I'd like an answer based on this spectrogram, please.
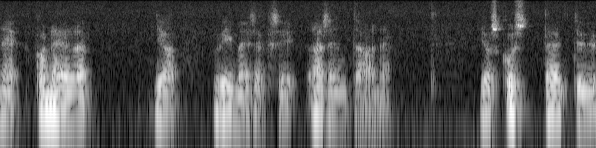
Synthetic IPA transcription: nekoneːlːe | jɑ | ʋiːmeiseksiɑsent̪ɑ̰ːnḛ | joskust̪æyt̪yː

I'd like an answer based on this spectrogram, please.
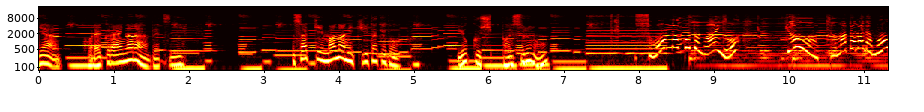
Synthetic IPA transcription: ja̰kʰo̞̰ɾʔe̞̰kɯ̟ɾainaɾabe̞t͡sɨɲ̟i | sakʲːimanaɲ̟ikʲiːt̪ake̞d̪o̞̰ | jo̞kɯ̟ɕi̥pːaisɨɾɯ̟no̞̰ | sõ̞nːako̞t̪o̞naijo | kʲo̞ːβakamat̪amad̪amo

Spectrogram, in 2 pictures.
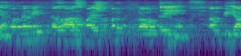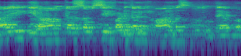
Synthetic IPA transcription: ɛ̃ɔːɾmɛ̃bʱiɐlaːzmaːɪʃõpɐɾpuːɾaʊt̪ɾeɦɛ̃ː | ɐ̰̃mbijaːekɪɾaːmkasɐbsebɐɽkəlɪmaːɾmɐsbuːt̪ɦoːt̪aɦɛ

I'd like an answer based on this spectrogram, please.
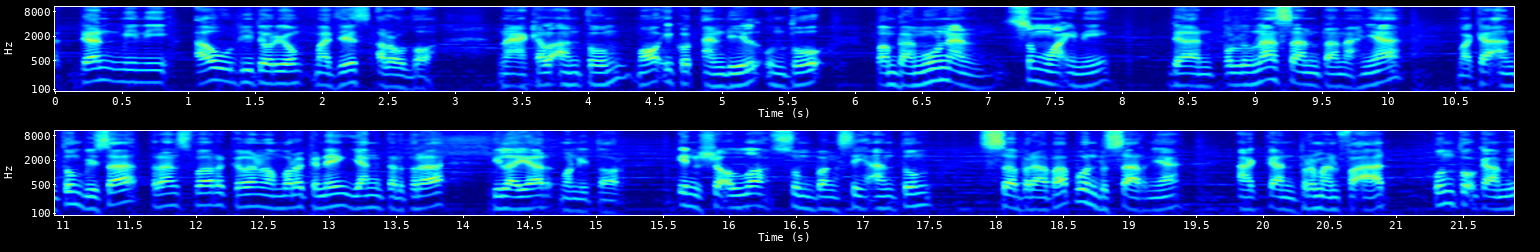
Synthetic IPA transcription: danmini | audit̪oɾiʊmːad͡ʒlɪsaɾɔd̪ɔh | nahkalo̰ʔant̪ʊmːauʔikʊt̪̚ʔandɪlṵnt̪ʊʔ | pəmbaŋunansəmuaʔini | danpəlunasant̪anahɲamakaʔa̰nt̪ʊmbisat̪ɾansfərkənɔmɔrkənɪŋjaŋt̪ərt̪əɾa | d̥ilajarmonit̪ɔr | ʔɪnʃaʔɔlːɑhsumbaŋsɪɦa̰nt̪ʊm | səbəɾapapʊnbəsarɲaʔakanbərmanfa̰ʔat̪̚ | unt̪ʊʔkami

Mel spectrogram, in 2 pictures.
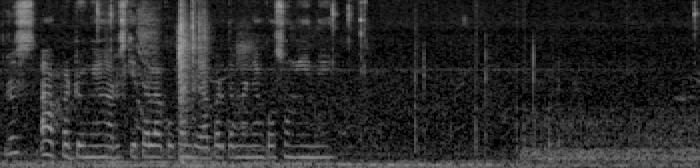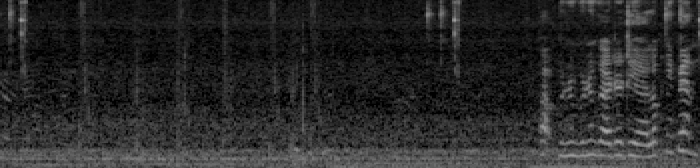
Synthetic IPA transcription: t̪ɾʊsapadɔŋjaŋɦaɾʊskit̪alakukandiapart̪əmɛnjaŋkɔsɔŋini | paʔb̥ənərbənərŋɡaːdadialɔk̚nipɛn

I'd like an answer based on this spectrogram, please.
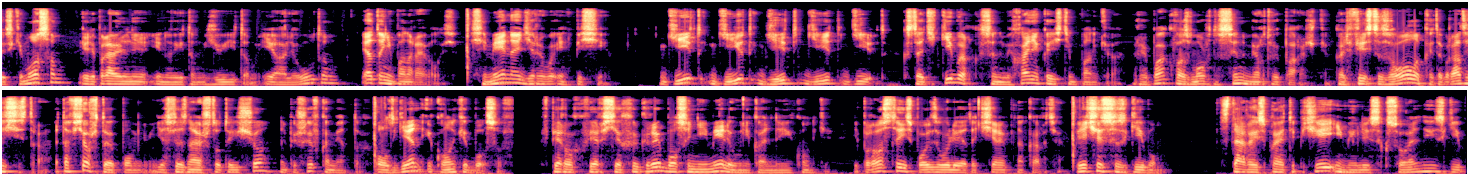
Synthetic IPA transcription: ɨjskʲɪmosəmilʲɪpɾavʲɪlʲnəjʔɪnʊit̪əmjʊit̪ə̰mḭɐlʲɪut̪əmɛt̪ənʲɪpɐnɾa̰vʲɪ̰lˠə̰sʲsʲɪmʲejnəjədʲeɾʲɪvəʔɪnpʲɪsʲḭ | ɡʲit̪ɡʲit̪ɡʲit̪ɡʲit̪ɡʲit̪kst̪atʲɪ̥kʲibʲərksɨnmʲɪxanʲɪkəɪsʲtʲɪmpankʲɪ̰ɾə̰rʲɨbakvɐzmo̞ʐnɨsɨnmʲo̞rt̪vəjpa̰ɾɨt͡ɕkʲɪɡ̥ɐlʲfʲist̪ɨzɐo̞lˠəkɛt̪əbɾat̪ɪsʲɪ̥st̪ɾa̰ɛt̪əfsʲo̞ʂt̪o̞japo̞mnʲʊ̰jesʲlʲɪznajʊʂt̪o̞t̪əjɪɕːo̞nəpʲɪʂɨfkɐmʲe̞nt̪əxolˠd̪ɡʲenɪko̞nkʲɪbo̞sə̰f | fpʲe̞rvɨxvʲe̞rsʲɪjəxɪɡrɨbo̞sɨnʲɪɪmʲelʲɪʊnʲɪkalʲnɨjəɪko̞nkʲɪipɾo̞st̪əɪspo̞lʲzəvəlʲɪɛt̪ət̪̚t͡ɕeɾʲɪpʲnɐkartʲɪpʲet͡ɕɪsɪzɡʲibəm | st̪aɾɨjəspɾaɪt̪ɨpʲɪ̥t͡ɕejʔɪmʲelʲɪsɨ̥ksʊalʲnɨjɪzɡʲibɨ

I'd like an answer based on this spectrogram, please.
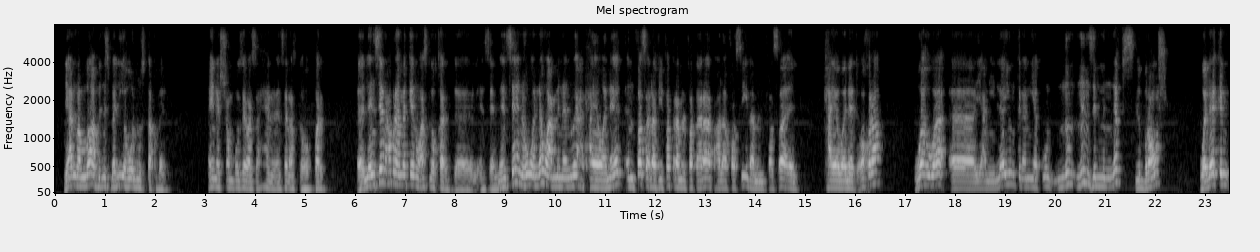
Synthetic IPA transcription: lɪʔænːɑlˤːɑːhbɪnːɪsbælijːhʊwːælmʊst̪ɑqbal | ʔæjnæʃːɑmbuziːwasˤɑħiːħnɪlʔɪnsæːnʔɑsˤlʊhuqɑɾˤd̪̚ | lʔɪnsæːnʕabɾhæmækæːnuʔɑsˤluqɑɾˤd̪lʔɪ̰nsæːnɪlʔɪnsæːnhʊwːænawʕmɪnʔænwaːʕɪlħajæwæːnæːt̪ʔɪnfɑsˤɑlafifat̪ɾˤɑmɪnɪlfɑt̪ˤɑɾˤɑːt̪ʕalæfɑsˤiːlamɪnfɑsˤɑːʔɪl | ħajæwæːnɛːt̪ʔʊxɾˤɑ | wɪhʊwæ | jaʕnilæjʊmkɪnʔænːjækuːnːɪnzɪlmɪnːæfslɪbɾɑ̃ːʃ | wɪlæːkɪn

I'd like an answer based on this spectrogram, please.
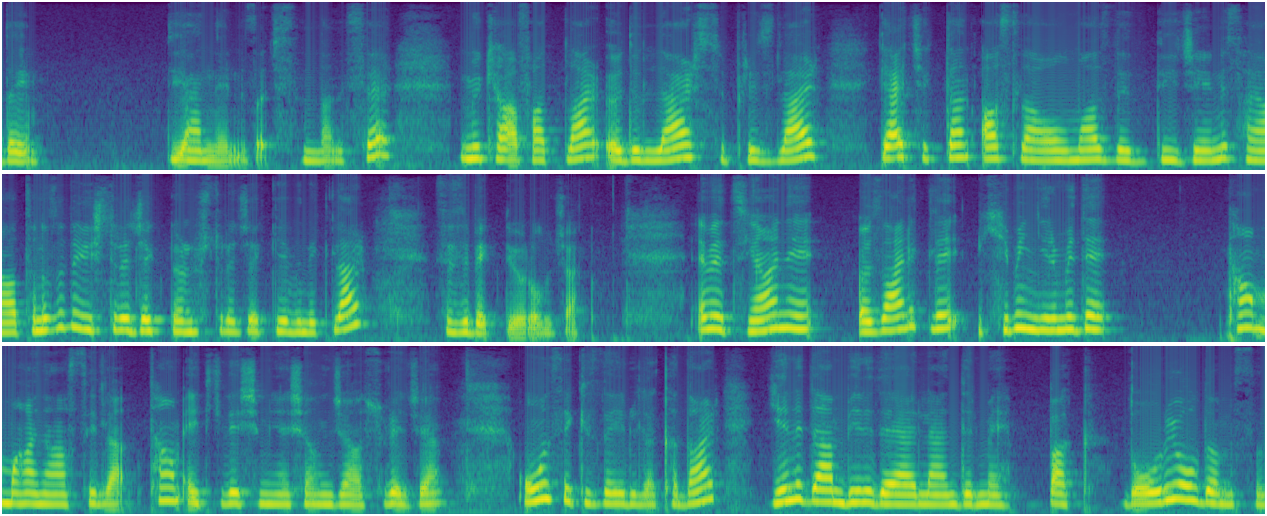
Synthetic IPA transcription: d̪ajɯm | d̪̥ijænlʲḛɾḭnḭza̰t͡ʃʰɯ̥sɯnd̪a̰nisɛmycʰaːfat̪lˠaɾød̪ylʲːæɾsypʰɾizlʲæɾ | ɟ̥æɾt͡ʃʰɛc̚t̪ʰænaslˠaːo̞lˠmazd̪ed̪ijid͡ʒe̞jiniz̥hajaːt̪ʰɯnɯzɯd̪e̞jiʃt̪ʰiɾe̞d͡ʒɛc̚d̪ø̞nyʃt̪ʰyɾe̞d͡ʒɛc̚ɟevinlʲːiclʲæɾ̥sizibɛclʲḭjo̞ɾo̞̰lˠud͡ʒa̰k̚ | ɛvɛt̪jaːni | ø̞zælʲːiclʲɛicʰibinjiɾmid̪ɛ | t̪ʰamːaːnaːsɯjlˠa̰t̪ʰamʔɛ̰t̪cʰilʲe̞ʃiminjaʃanɯd͡ʒa̰ːsyɾe̞d͡ʒɛo̞nse̞cizd̪ɛjelʲylʲɛkʰad̪aɾ | je̞nid̪ænbiɾid̪e̞jæɾlʲænd̪iɾmɛ | b̥ak | d̪o̞ːɾujo̞lˠd̪amɯsɯn

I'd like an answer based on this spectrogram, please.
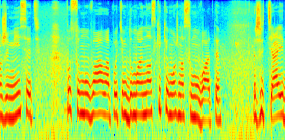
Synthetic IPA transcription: ɔʒɛmʲisʲɐt͡sʲ | pɔsʊmʊʋɑlˠɐpɔtʲimd̪umɐjʊnʊɐskʲilʲkɪmɔʒnɐsʊmʊʋɑt̪ɪ | ʒɪtʲːai

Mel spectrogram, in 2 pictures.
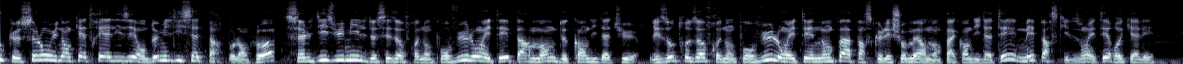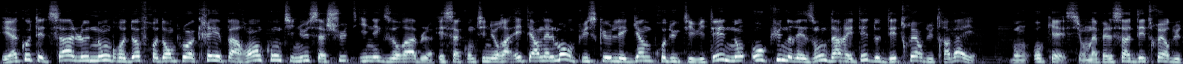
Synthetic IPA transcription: ukəsəlɔ̃ynɑ̃kʲɛt̪ʁealizeɑ̃d̪ømild̪isɛt̪̚paʁpolɑ̃plwasœld̪izɥimild̪əsezɔfχənɔ̃puʁvylɔ̃et̪epaʁmɑ̃k̚d̪əkɑ̃d̪id̪at̪yːʁlezot̪χəzɔfχənɔ̃puʁvylɔ̃et̪enɔ̃papaʁsə̥kəleʃomœʁnɔ̃pakɑ̃d̪id̪at̪emɛpaʁsə̥kʲilzɔ̃et̪eʁəkale | eakot̪ed̪əsalənɔ̃bʁəd̪ɔfχəd̪ɑ̃plwakχeːpaʁɑ̃kɔ̃t̪inysaʃyt̪inɛɡzɔʁablesakɔ̃t̪inyʁaet̪ɛʁnɛlmɑ̃pɥiskəleɡʲɛ̃d̪əpχɔd̪yk̚t̪ivit̪enɔ̃ʔokʲynʁezɔ̃d̪aʁet̪ed̪əd̪et̪χɥiʁd̪yt̪χavaj | bɔ̃ʔokʲesiɔ̃napɛlsad̪et̪χɥiʁd̪y

